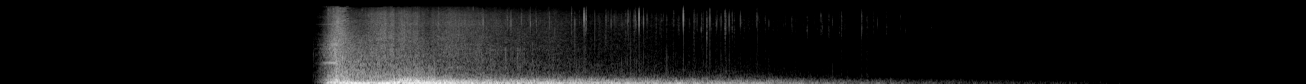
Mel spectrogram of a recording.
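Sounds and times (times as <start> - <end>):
deep rumbling boom: 3.2 - 9.1
fire crackling: 3.2 - 10.5.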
